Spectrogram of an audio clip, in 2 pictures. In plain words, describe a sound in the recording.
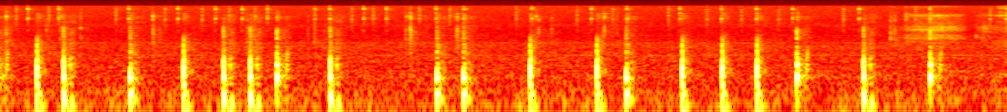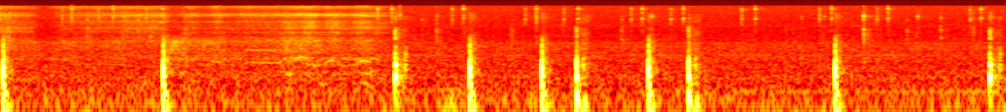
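Stone blocks thud as they are placed in a video game.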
